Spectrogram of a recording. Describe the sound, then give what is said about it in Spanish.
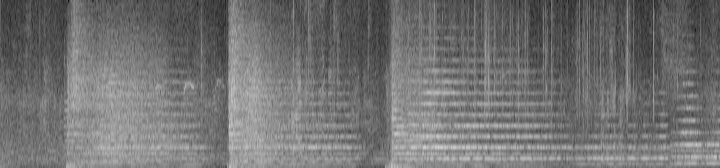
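A processional brass band accompanying the first paso of the Hermandad de la Clemencia strikes up a march at the carrera oficial, with three loud accented hits opening phrases, followed by sustained, harmonically rich brass chords and steady drumming that continue throughout. “si ahora parece que apunta marcha la agrupación musical que va acompañando a este primer paso de la Hermandad de la Clemencia.”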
